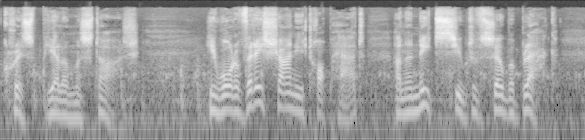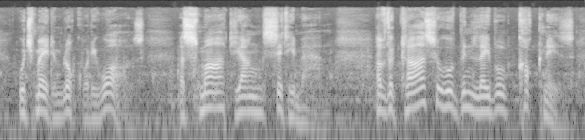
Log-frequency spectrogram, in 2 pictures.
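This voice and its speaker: An actor playing a genial middle-aged English doctor of Victorian times, narrating his memoirs in measured, literary style for a radio drama. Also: medium pitch, a little hiss or hum, natural voice.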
